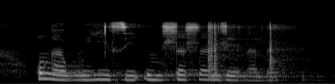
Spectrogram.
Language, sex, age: South Ndebele, female, 18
